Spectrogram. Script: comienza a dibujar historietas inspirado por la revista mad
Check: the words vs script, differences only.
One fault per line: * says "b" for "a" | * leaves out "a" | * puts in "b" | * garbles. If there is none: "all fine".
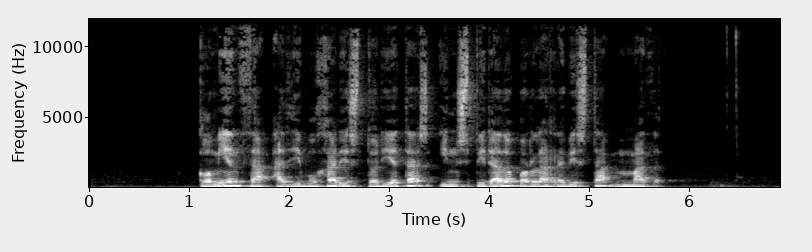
all fine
